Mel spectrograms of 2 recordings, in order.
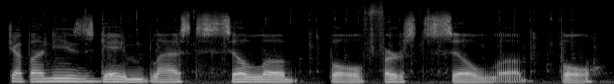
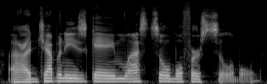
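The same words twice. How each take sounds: First: Slow, searching for the word. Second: Said in the usual way. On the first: Real, not acted. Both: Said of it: "I forget what it's called".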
